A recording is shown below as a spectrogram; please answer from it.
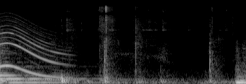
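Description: A cat meowing once, the call gliding down in pitch and ending under a second in, followed by a single sharp click about a second in.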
